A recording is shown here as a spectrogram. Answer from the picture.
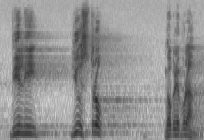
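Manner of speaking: emphatic retold doctor's order; doctor's pronouncement. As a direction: deliver it as the doctor's forceful verdict. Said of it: "dokter begitu lihat hasilnya".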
